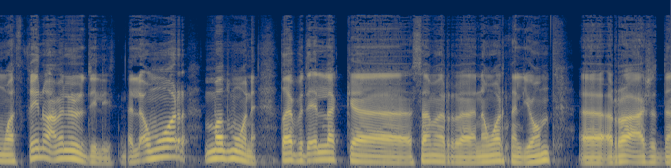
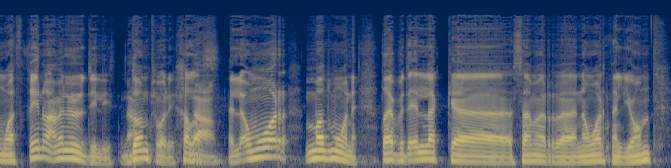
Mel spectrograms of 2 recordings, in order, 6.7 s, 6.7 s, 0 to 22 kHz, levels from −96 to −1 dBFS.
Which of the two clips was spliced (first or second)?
first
